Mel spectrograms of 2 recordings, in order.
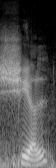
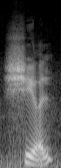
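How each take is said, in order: Both takes have the same delivery.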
